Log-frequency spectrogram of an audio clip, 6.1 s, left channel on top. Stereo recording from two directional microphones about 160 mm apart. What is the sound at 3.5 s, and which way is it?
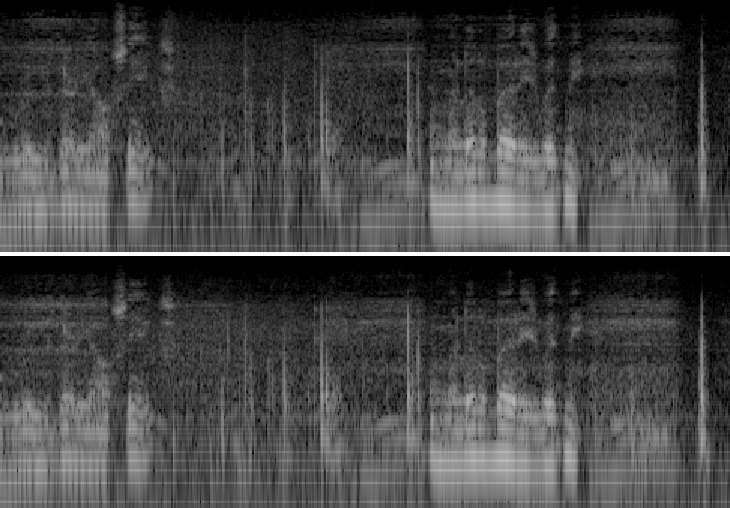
Speech, centre (ahead or behind).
